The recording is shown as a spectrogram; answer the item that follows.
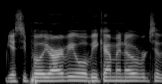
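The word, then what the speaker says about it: Puljujärvi: I think Paul Yuliarvi. Is that how you say his name? – Jesse Puljujarvi.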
